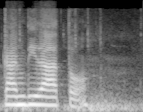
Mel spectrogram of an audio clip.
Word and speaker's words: candidato: Nominee in Espanol is candidato. Do what? It's like candidate, but candidato. Candidato. Candidato. Candidato. Perfect. Candidato. It's a D. Dato. Candidato.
